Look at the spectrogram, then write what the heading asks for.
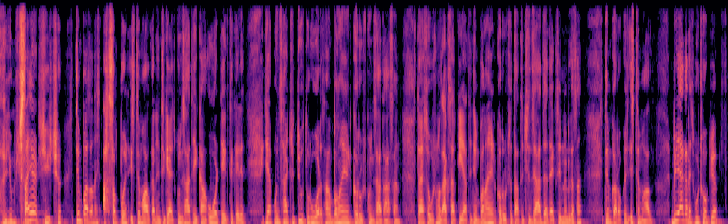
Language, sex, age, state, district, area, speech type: Kashmiri, male, 45-60, Jammu and Kashmir, Srinagar, urban, spontaneous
